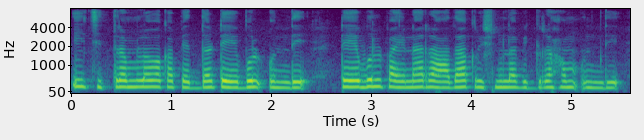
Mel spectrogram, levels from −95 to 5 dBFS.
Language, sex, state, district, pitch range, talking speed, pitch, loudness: Telugu, female, Telangana, Hyderabad, 205-225 Hz, 120 wpm, 215 Hz, -16 LUFS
